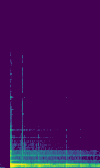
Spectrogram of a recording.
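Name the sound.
church bell ringing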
